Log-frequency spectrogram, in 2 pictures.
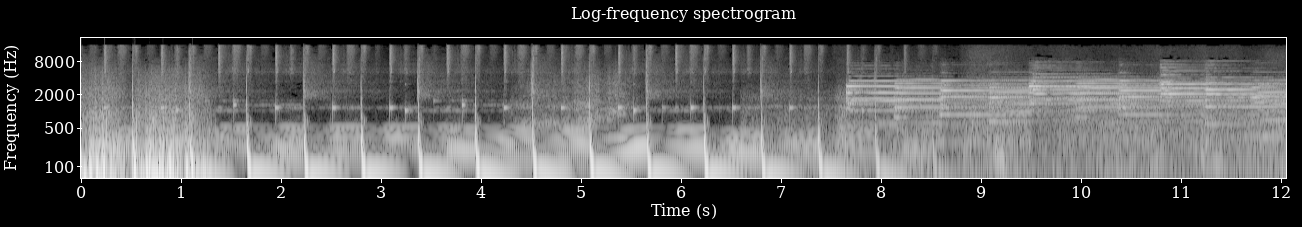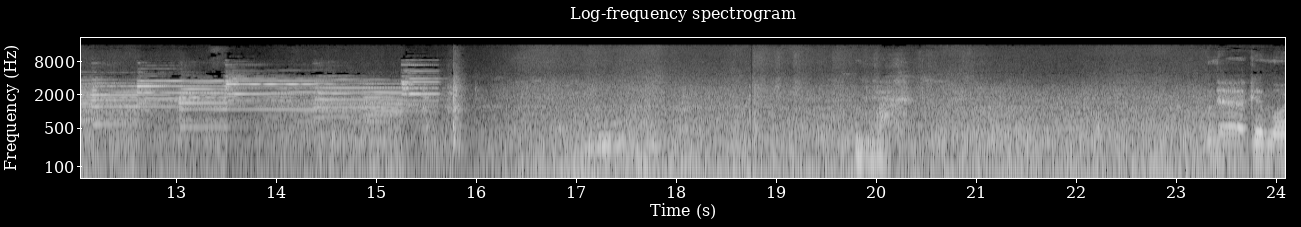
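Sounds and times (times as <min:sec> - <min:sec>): smartphone alarm chiming melody: 0:07.6 - 0:15.8
bedding rustling: 0:16.4 - 0:23.2.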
